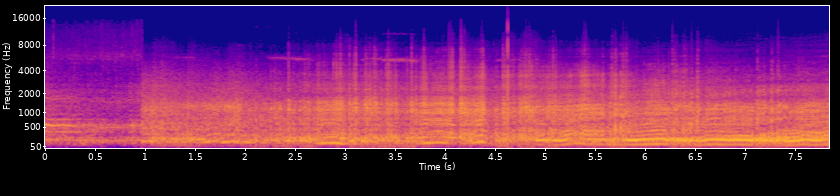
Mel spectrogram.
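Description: A second rally car engine snarls up close as it passes.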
